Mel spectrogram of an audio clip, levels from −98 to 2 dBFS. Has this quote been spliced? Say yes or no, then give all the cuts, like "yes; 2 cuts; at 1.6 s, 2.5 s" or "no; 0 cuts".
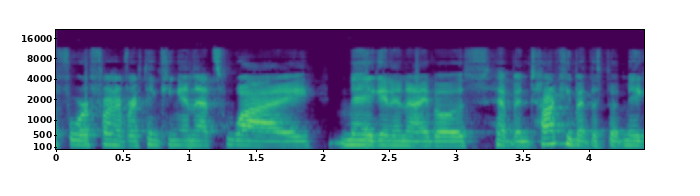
yes; 1 cut; at 2.0 s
